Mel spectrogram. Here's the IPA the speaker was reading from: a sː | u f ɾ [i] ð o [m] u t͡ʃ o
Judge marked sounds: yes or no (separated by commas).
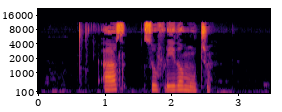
yes, yes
